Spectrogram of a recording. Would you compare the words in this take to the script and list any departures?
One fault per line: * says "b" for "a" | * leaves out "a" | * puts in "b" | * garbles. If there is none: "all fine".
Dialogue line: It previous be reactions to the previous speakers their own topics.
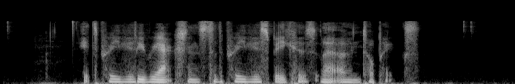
all fine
